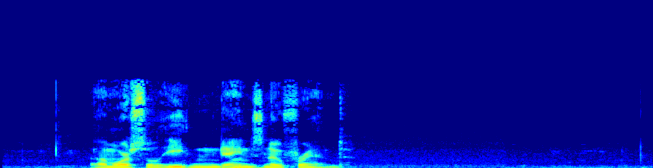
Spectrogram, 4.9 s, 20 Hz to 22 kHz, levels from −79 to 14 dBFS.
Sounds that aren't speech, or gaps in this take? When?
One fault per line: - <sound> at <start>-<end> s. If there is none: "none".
none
